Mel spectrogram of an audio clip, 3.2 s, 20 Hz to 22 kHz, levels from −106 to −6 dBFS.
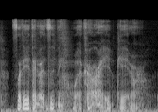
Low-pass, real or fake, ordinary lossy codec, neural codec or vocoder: none; fake; none; autoencoder, 22.05 kHz, a latent of 192 numbers a frame, VITS, trained on many speakers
